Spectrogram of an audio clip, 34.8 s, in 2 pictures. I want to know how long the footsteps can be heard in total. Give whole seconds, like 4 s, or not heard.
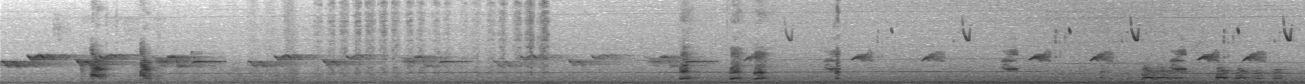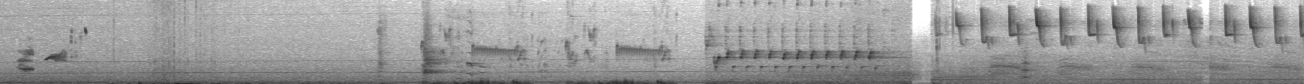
not heard.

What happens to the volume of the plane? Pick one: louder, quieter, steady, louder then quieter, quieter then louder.
louder then quieter.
